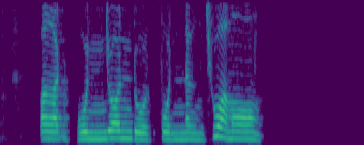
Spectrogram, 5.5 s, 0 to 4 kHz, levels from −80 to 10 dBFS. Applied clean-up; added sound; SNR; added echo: none; none; none; none.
